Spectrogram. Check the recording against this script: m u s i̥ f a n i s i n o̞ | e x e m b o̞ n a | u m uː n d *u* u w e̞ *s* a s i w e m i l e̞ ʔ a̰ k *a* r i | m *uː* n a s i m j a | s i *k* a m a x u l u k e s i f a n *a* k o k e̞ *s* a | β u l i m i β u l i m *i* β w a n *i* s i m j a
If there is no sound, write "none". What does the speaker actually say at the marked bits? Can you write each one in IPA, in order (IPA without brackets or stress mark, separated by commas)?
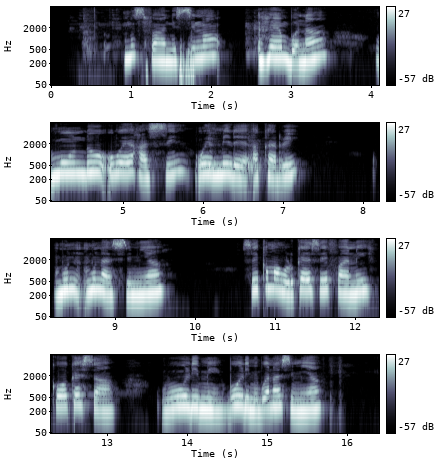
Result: u, x, a, u, k, i, s, i, a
